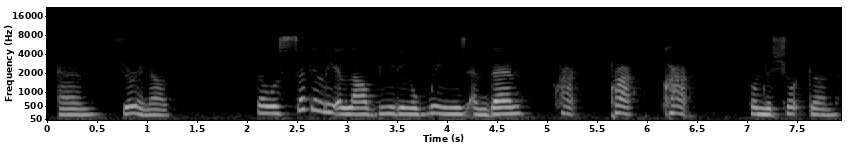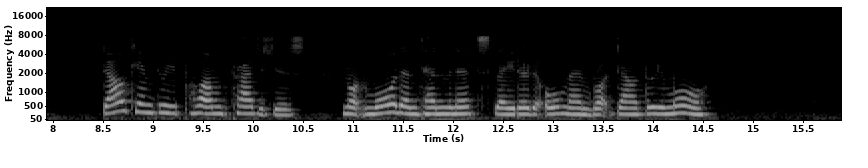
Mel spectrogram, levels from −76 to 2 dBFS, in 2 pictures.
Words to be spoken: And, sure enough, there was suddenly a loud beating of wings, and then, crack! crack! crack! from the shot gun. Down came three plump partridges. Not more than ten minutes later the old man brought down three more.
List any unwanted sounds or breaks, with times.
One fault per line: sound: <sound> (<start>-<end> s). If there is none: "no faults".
no faults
